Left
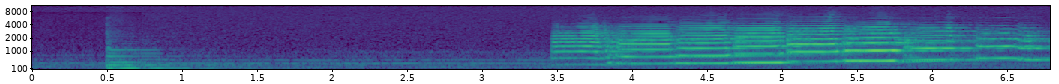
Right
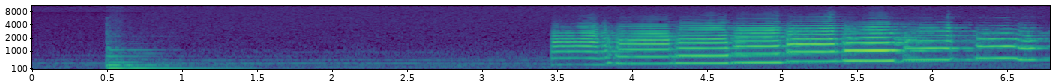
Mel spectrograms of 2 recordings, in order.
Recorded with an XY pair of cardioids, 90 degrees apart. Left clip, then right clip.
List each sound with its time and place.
0.5 s a piano: 40° right, 1.5 m
3.5 s a trumpet: 60° right, 1.0 m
